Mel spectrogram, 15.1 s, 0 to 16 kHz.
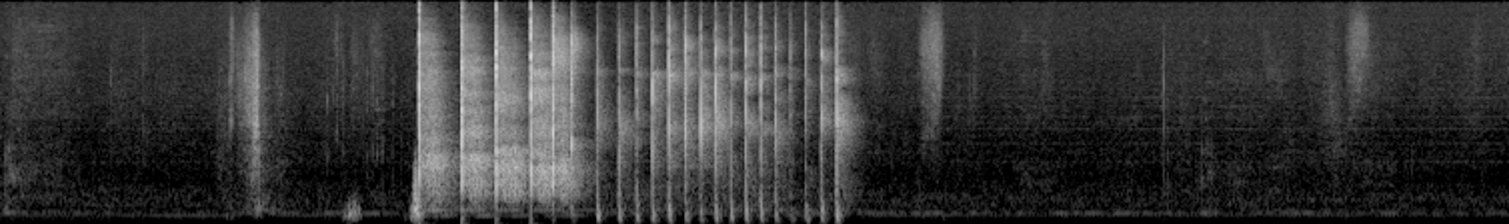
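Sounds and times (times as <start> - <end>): hands slapping skin: 4.1 - 8.6.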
